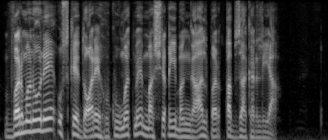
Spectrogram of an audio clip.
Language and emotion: Urdu, neutral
